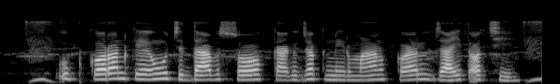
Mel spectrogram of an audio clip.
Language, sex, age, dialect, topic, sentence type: Maithili, female, 18-24, Southern/Standard, agriculture, statement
